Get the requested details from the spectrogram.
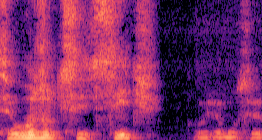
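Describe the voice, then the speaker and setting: Lively intonation from a man's somewhat breathy voice. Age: 60s. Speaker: former pastor, religious commentator. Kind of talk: religious monologue to camera.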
